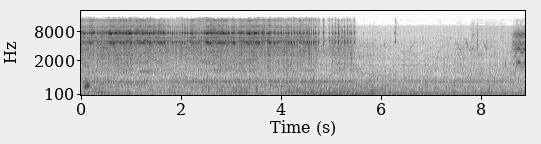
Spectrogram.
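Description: Boat's outboard motor running steadily.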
